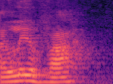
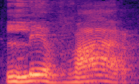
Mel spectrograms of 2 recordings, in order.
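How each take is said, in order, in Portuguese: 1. O R final é omitido. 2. O R final é claramente pronunciado.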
